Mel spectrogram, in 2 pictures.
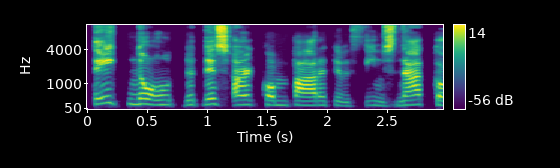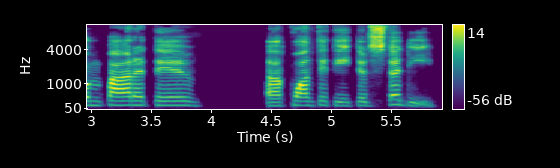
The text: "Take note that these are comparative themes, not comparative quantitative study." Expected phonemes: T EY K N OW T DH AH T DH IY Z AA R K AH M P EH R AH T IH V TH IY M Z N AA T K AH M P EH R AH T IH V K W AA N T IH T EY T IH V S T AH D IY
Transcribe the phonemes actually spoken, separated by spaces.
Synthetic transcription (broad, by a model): T EY K N OW T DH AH T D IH S AA R K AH M P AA R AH T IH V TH IY M S N AA T K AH M P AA R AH T IH V K W AA N T IH T EY T IH V S T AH D IY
